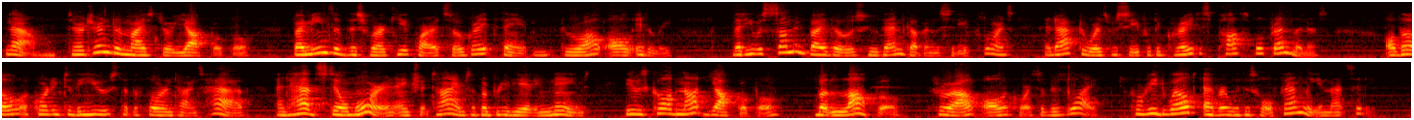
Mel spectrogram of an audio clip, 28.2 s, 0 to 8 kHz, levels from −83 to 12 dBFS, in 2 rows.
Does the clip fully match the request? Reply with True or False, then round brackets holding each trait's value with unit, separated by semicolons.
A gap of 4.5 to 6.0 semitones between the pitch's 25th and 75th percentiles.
True (5.2 semitones)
